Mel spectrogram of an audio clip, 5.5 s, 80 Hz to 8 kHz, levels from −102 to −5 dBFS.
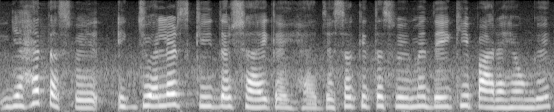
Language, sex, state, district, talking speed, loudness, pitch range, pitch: Hindi, female, Haryana, Rohtak, 185 wpm, -17 LUFS, 210-250 Hz, 235 Hz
